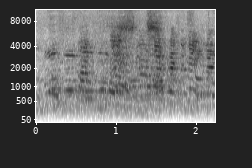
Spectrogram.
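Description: Background chatter of a gathered group: several people talking at once, with no single clear speaker.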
